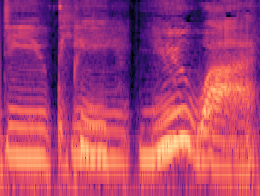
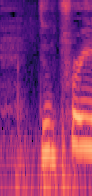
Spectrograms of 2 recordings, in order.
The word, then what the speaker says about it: Dupuy: And that's spelled D-U-P-U-Y. Yes, it's French. Yes, Dupuy. Yes. Yeah. And Dupree is fine, which a lot of people call me.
